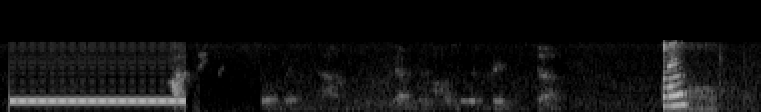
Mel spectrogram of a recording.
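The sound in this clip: Telephone ringback tone while placing a call: one steady, even tone held for almost two seconds, then it stops and quieter voices talk in short phrases, with a brief noisy burst near the end.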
